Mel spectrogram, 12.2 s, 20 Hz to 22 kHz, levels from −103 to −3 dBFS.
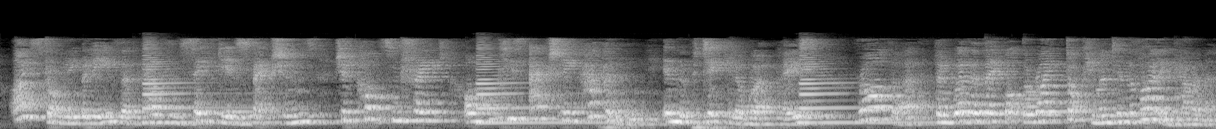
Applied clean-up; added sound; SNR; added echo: none; Wind instrument, woodwind instrument; 10 dB; reverberation time 1.1 s.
